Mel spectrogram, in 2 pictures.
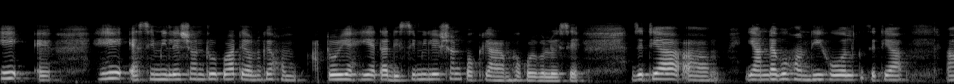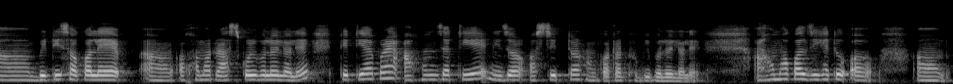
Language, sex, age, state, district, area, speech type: Assamese, female, 18-30, Assam, Lakhimpur, rural, spontaneous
